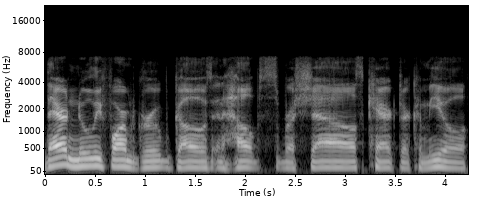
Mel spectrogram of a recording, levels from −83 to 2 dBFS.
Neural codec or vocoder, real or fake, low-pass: none; real; 7.2 kHz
